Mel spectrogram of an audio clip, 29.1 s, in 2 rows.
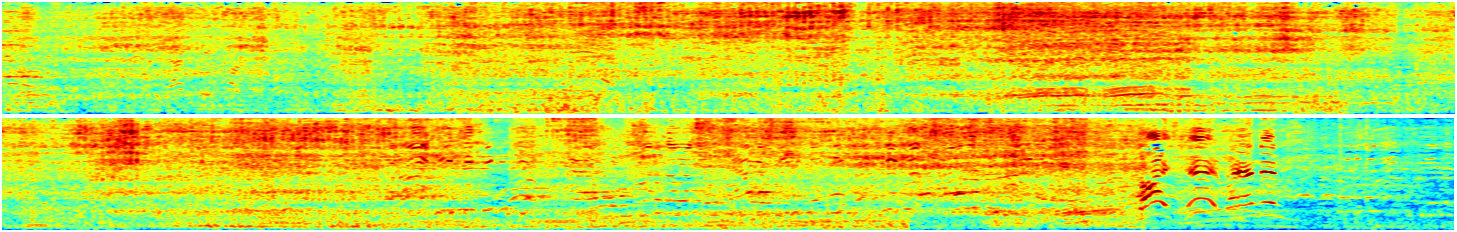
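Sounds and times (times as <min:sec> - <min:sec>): car engines revving: 0:00.0 - 0:29.0.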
